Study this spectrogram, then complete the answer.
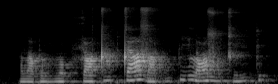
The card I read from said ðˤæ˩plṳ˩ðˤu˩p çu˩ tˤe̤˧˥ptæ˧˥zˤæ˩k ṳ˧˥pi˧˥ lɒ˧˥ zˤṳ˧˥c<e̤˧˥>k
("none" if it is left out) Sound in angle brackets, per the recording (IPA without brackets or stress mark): e̤˧˥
